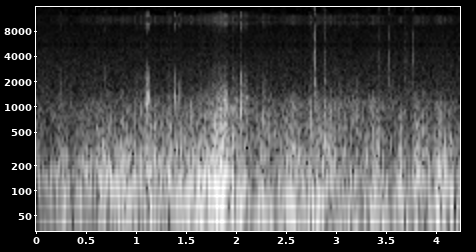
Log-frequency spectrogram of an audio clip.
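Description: Wind buffeting the camera's microphone in uneven gusts, a low rumble that is strongest about two seconds in.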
